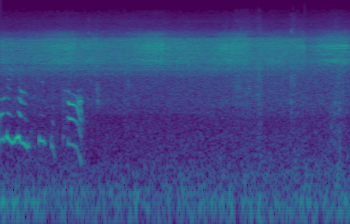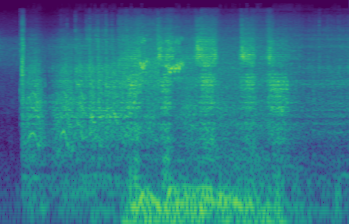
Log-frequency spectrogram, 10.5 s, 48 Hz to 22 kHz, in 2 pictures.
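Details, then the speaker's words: Early-1980s (81–82) Dodge 1-ton truck V8, sat about two years, fuel being poured down the intake: quiet, then it suddenly catches and roars unevenly on the added fuel; cranking, fires only on starting fluid, out of fuel. "we're gonna keep throwing a little bit of fuel down his throat and see if see if it if it works"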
